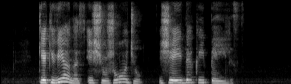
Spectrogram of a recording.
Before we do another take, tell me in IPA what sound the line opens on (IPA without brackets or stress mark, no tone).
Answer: kʲ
